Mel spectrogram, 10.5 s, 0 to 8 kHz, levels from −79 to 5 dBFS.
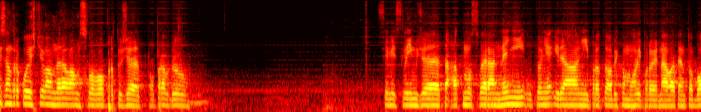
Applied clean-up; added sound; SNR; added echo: neural separator model SepFormer DNS4.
